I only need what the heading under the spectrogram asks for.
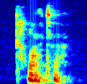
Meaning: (verb) 1. To make a rattling sound 2. To chatter noisily or rapidly 3. To hit; to smack; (noun) 1. A rattling noise; a repetition of abrupt, sharp sounds 2. A loud disturbance 3. Noisy talk or chatter
- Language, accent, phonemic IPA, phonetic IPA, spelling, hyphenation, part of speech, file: English, Southern England, /ˈklætəː/, [ˈklætʰəː], clatter, clat‧ter, verb / noun, LL-Q1860 (eng)-clatter.wav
